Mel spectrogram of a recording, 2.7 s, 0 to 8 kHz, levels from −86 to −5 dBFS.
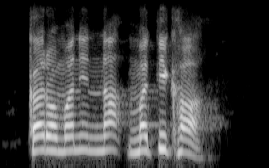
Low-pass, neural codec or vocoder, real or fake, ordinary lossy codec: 7.2 kHz; none; real; Opus, 16 kbps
